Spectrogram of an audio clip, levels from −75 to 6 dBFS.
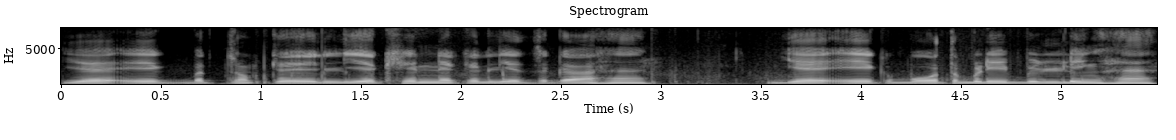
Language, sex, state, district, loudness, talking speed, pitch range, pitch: Hindi, male, Punjab, Fazilka, -16 LUFS, 175 wpm, 125-135 Hz, 130 Hz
